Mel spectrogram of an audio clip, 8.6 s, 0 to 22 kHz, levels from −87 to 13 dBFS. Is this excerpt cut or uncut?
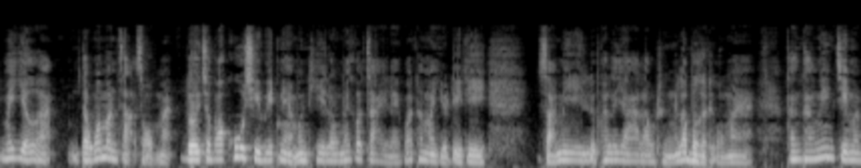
cut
